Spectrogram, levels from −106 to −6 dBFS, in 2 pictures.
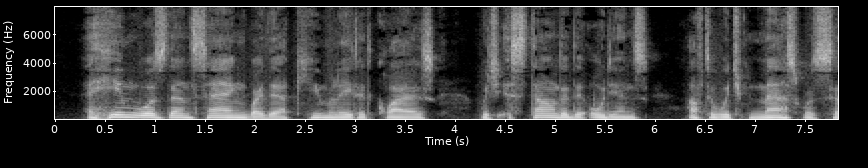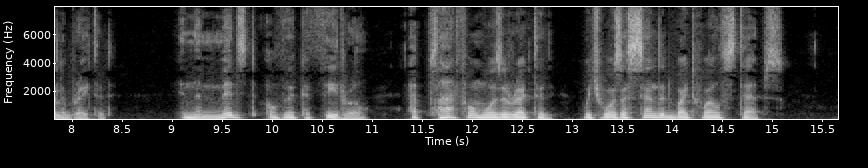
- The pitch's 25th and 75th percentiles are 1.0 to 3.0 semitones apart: Yes, narrow, 2.4 semitones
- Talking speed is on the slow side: Yes, slow, 130 wpm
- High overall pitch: No, low, 120 Hz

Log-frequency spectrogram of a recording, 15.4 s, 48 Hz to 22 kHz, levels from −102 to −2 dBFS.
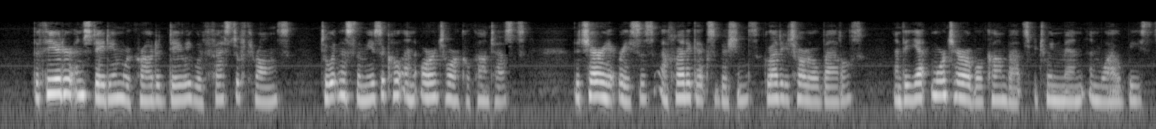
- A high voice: Yes, high, 200 Hz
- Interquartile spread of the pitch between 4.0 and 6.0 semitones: No, narrow, 2.4 semitones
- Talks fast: No, slow, 135 wpm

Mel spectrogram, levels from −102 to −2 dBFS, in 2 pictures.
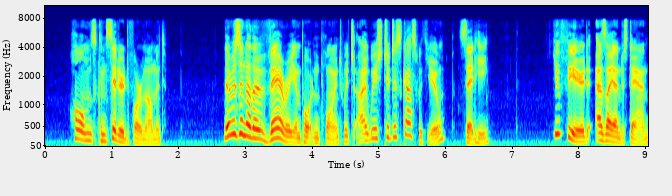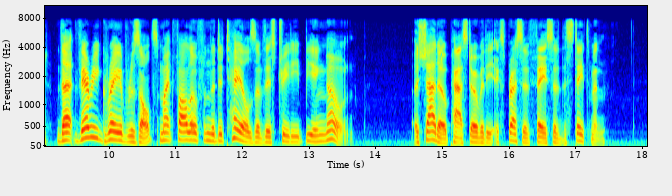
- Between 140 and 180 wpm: Yes, average, 165 wpm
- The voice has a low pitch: No, medium, 150 Hz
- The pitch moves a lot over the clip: Yes, wide, 7.5 semitones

